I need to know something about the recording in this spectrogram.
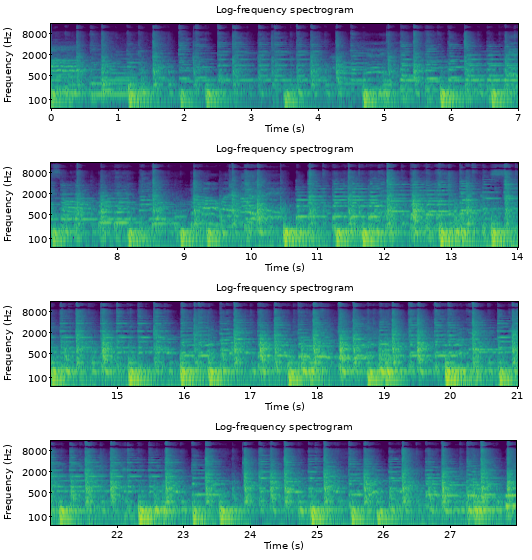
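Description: Classical guitar playing an instrumental Peruvian criollo passage of quick plucked runs and strummed chords, with a cajón beating the rhythm underneath, stronger from about ten seconds in.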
